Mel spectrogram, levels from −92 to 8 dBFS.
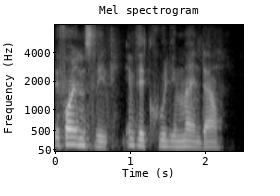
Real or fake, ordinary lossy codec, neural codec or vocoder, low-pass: fake; none; codec, 16 kHz, 0.8 kbps, ZipCodec; none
